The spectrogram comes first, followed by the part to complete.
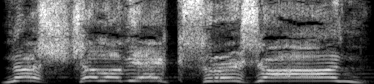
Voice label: reaction casualty generic, ru; localized english

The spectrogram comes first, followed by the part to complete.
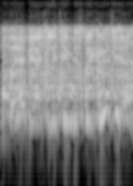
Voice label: dialog, dialogs russian; us midway; War Thunder

